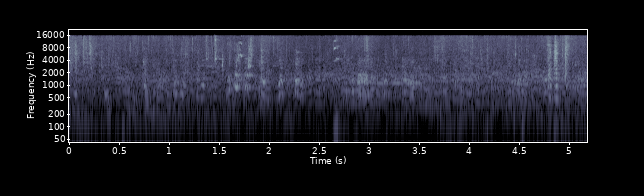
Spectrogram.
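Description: A flock of hens clucking, many short overlapping calls throughout, with a few sharp clicks near the end.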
